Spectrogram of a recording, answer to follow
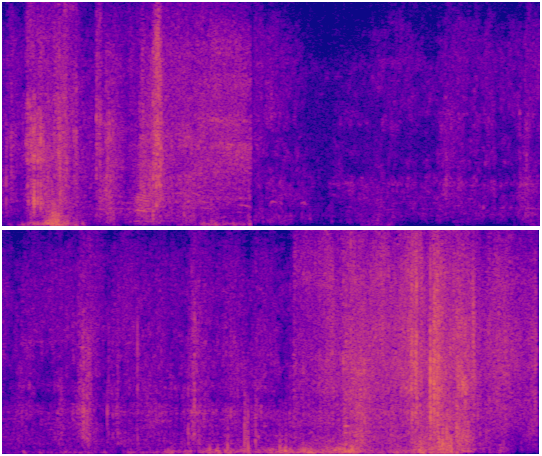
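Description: Wind buffeting an action camera's microphone and skis sliding over snow during a downhill run, rough and rumbling, with a loud gust about half a second in and a longer, louder stretch in the second half.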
